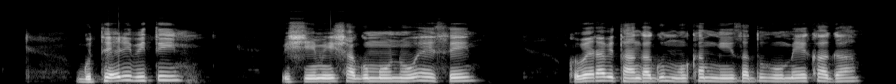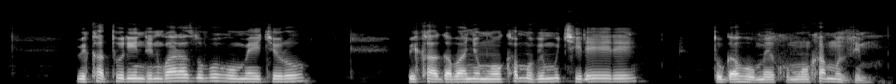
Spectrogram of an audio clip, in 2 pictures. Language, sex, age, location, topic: Kinyarwanda, male, 18-24, Musanze, agriculture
